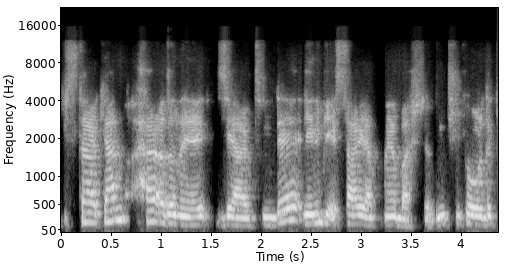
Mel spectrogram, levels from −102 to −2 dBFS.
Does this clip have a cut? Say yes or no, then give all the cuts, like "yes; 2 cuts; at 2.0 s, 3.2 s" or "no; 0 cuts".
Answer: no; 0 cuts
